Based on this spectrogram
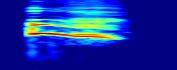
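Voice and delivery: short high startled gasp; sharp gasp. Acted. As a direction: gasp as if caught off guard. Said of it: "I gasped".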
